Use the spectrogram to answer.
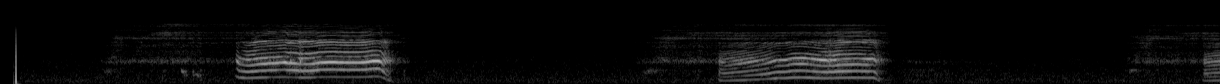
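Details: Adult snoring at night: slow snores about every five seconds, each with a breathy start turning into a drawn-out, whistling, tonal note, loud noisy breathing during sleep.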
